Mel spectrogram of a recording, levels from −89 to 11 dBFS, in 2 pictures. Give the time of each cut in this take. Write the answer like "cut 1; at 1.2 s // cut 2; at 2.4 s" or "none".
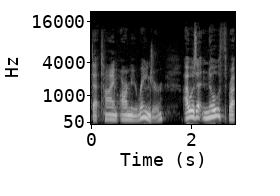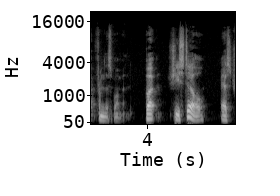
none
